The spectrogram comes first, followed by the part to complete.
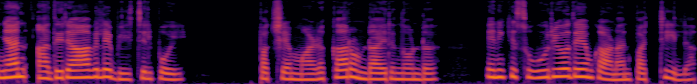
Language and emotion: Malayalam, sad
